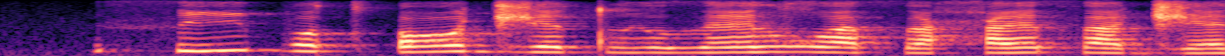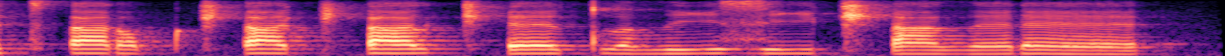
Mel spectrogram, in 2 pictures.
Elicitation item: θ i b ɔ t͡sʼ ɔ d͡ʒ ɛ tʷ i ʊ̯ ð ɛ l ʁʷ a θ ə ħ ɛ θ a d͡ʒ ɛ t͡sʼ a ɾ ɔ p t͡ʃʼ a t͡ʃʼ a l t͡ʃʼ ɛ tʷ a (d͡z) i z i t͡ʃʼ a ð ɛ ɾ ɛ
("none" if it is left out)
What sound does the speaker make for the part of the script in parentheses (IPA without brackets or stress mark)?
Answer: ð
